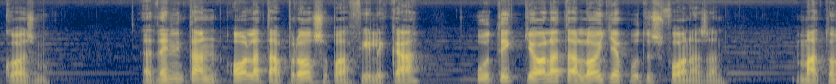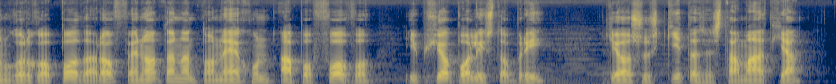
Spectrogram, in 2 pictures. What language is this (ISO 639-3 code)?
ell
